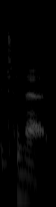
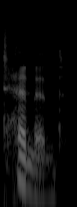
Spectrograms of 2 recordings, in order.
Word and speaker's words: Tenet: I say Tenet. Tenet. Well, I hear a lot of people say tenant, like a tenant in a apartment.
